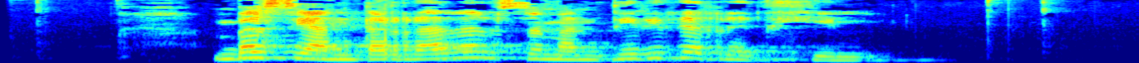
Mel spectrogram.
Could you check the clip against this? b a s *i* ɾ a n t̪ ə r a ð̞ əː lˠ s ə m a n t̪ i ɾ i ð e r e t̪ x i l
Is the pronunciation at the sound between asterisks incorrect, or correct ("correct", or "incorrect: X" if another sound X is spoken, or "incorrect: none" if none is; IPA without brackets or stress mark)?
incorrect: e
